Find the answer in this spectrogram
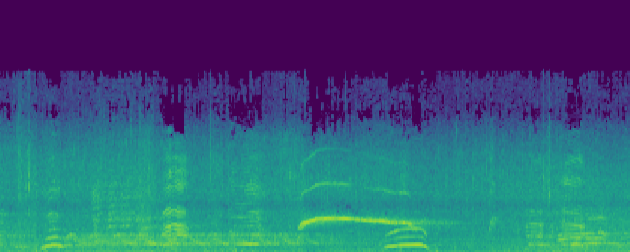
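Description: Riders in a passing mass bike ride whooping and yelling, several rising and falling calls over street noise. The loudest is a high whoop about four seconds in that slowly falls away.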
